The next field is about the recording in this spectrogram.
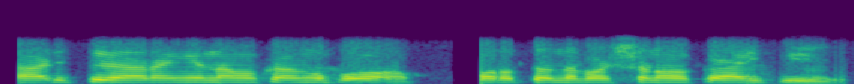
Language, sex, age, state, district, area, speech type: Malayalam, female, 45-60, Kerala, Thiruvananthapuram, urban, conversation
